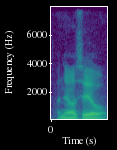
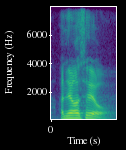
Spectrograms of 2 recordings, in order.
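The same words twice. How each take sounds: First: It is said in a flat, lower voice. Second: It is said in a high, bright, cute voice. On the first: The speaker calls it wrong. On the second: The speaker calls it right.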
